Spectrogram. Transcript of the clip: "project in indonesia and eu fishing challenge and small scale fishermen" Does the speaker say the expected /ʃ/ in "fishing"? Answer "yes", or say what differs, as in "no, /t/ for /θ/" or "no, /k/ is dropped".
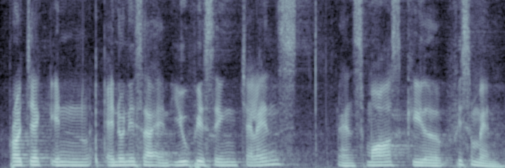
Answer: no, /s/ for /ʃ/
